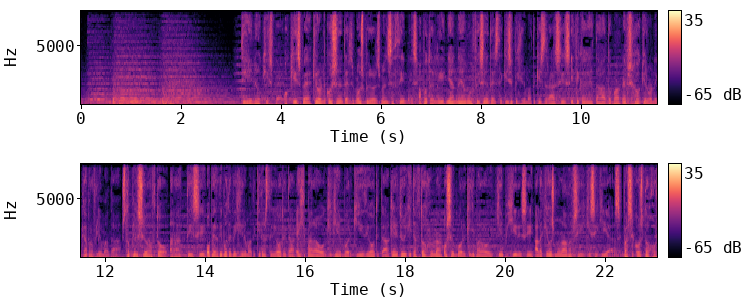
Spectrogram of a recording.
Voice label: radio promo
